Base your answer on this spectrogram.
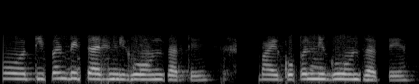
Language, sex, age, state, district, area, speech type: Marathi, male, 18-30, Maharashtra, Nagpur, urban, conversation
